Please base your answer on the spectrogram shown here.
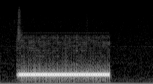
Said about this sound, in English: Go ahead and dial up that number if you could, please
